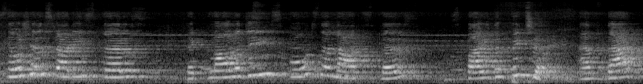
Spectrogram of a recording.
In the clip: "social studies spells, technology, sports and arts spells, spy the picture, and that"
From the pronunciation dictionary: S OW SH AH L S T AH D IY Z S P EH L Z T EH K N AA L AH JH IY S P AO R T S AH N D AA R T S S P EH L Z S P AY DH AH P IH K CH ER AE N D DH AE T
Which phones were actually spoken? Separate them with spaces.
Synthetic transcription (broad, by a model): S OW SH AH L S T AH D IY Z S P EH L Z T EH K N AA L AH JH IY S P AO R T S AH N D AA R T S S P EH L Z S B AY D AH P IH K CH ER AE N D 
